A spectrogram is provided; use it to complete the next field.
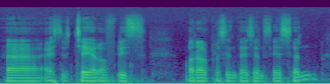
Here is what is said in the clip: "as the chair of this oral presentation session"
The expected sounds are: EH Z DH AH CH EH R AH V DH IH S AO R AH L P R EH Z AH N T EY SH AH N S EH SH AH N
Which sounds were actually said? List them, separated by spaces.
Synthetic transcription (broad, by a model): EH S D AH CH EH R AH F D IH S AO R AH L P R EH S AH N T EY S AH N S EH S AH N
